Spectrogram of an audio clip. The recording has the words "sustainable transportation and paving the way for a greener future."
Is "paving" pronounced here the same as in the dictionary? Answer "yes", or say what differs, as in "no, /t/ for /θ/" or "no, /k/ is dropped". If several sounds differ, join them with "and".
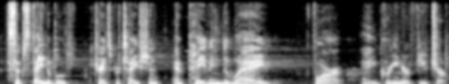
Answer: yes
